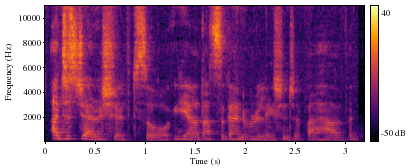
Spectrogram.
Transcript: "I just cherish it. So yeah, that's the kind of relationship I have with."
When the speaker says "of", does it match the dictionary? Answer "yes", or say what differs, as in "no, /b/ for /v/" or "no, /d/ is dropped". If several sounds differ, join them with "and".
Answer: yes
